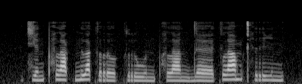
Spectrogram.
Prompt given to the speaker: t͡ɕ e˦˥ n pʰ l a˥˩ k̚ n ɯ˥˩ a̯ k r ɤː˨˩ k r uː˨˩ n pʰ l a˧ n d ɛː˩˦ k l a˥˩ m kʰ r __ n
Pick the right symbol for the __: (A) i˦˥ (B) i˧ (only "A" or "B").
B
